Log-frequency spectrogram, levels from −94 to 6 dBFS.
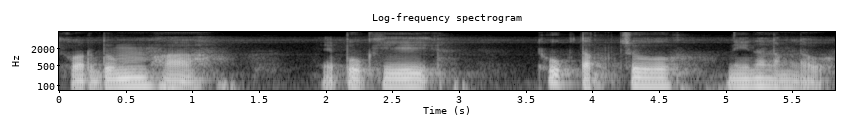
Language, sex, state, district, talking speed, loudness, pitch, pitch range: Mizo, male, Mizoram, Aizawl, 135 wpm, -20 LUFS, 85 Hz, 80-90 Hz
